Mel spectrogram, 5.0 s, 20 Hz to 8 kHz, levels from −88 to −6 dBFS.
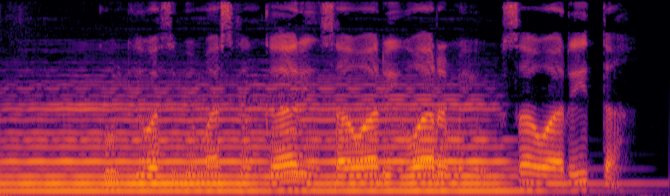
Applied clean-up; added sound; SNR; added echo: none; Bowed string instrument; -3 dB; none.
